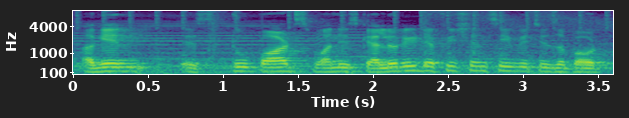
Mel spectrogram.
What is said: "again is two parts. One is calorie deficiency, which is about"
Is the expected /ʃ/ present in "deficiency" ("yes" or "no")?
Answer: yes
